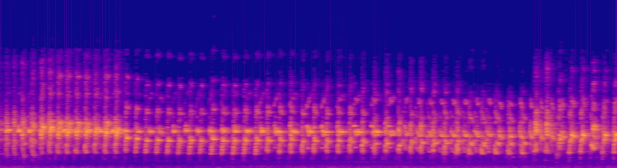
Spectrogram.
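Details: Singing-contest lovebird of the Eagle Head line producing long ngekek chatter: a steady shrill high trill of quick buzzy notes, continuous throughout with slight shifts in pitch.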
